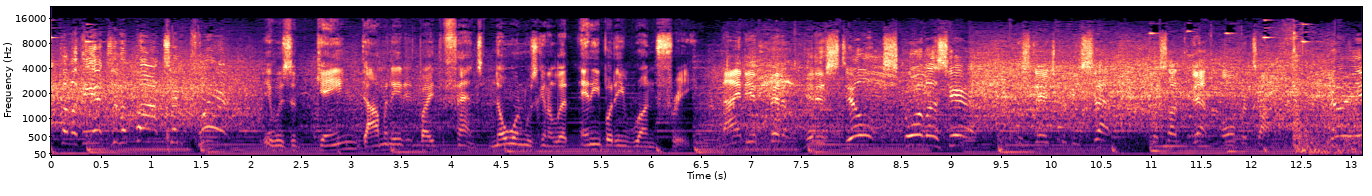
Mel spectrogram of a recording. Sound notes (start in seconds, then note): 0.0 cheering; 0.0 tv announcer; 9.4 cheering; 9.4 tv announcer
